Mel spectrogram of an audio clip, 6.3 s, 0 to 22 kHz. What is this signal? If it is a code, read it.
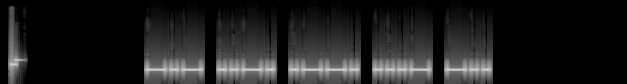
Morse code, heard as a keyed tone, about 20 wpm, 700 Hz. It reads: KFPVD
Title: Code Groups - 5 Letters - 20wpm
